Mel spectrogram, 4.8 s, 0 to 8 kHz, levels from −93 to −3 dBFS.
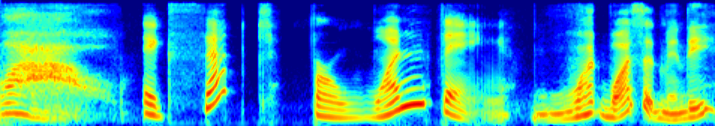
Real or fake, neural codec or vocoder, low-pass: fake; autoencoder, 48 kHz, 32 numbers a frame, DAC-VAE, trained on Japanese speech; 7.2 kHz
